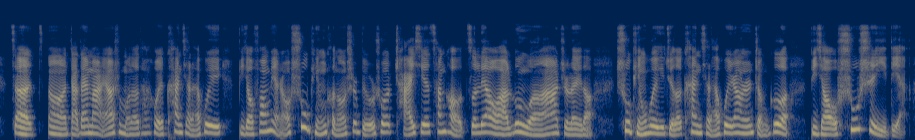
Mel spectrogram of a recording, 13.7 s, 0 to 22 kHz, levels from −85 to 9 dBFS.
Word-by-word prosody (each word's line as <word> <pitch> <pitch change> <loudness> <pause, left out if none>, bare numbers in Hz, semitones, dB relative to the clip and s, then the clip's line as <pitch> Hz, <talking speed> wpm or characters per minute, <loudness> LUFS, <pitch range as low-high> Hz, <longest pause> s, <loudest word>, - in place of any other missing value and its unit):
在 170 -6 +4
嗯， 175 -5 0
打 - - -1
代 195 +1 +1
码 195 -3 +1
呀 185 +2 +2
什 230 +2 -6
么 190 -6 -4
的， 165 +1 -4
它 195 +3 -9
会 175 -4 -2
看 235 +6 -3
起 220 -2 -5
来 150 -4 -4
会 200 +1 +3 0.2
比 190 - -8
较 175 -2 0
方 245 +8 -1
便。 260 -5 -1
然 - - -7
后 215 - -3
竖 375 +7 +2
屏 210 - -4
可 - - -5
能 150 +4 -4
是 250 +6 -5
比 230 - -5
如 150 +4 -1
说 230 +3 -1
查 - - -1
一 - - +1
些 220 +1 +1
参 235 +2 -2
考 230 -2 -2
资 210 - -3
料 225 0 +2
啊、 175 -3 +3
论 225 +4 +2
文 165 -4 +1
啊 175 +7 +2
之 205 -4 -4
类 160 -1 -1
的， 160 - -3 0.3
竖 270 -2 0
屏 185 -6 0
会 190 -3 +3
觉 185 - 0
得 160 +2 0
看 225 +3 0
起 205 - -5
来 165 - -2
会 210 +3 +2
让 210 0 +1
人 200 +3 +1
整 185 -9 -4
个 200 -3 +4 0.3
比 195 -2 -1
较 165 -2 +3
舒 300 - +1
适 275 -8 +1
一 145 -7 -2
点。 - - -6
195 Hz, 270 characters per minute, -25 LUFS, 170-220 Hz, 0.3 s, 在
